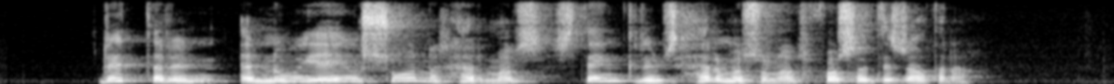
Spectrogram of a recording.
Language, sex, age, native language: Icelandic, female, 40-49, Icelandic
